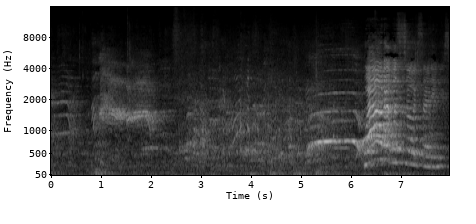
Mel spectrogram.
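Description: Teenagers sing and call out through a microphone in a large echoing hall.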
